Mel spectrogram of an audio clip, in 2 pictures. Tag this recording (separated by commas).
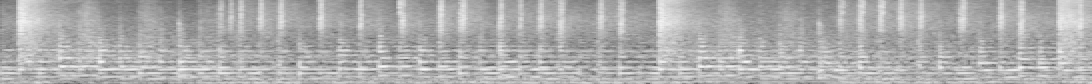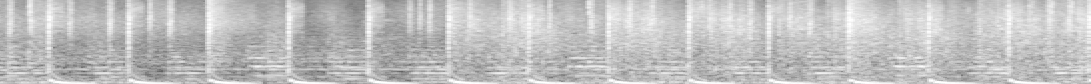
Music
